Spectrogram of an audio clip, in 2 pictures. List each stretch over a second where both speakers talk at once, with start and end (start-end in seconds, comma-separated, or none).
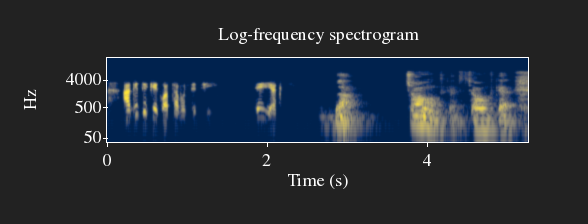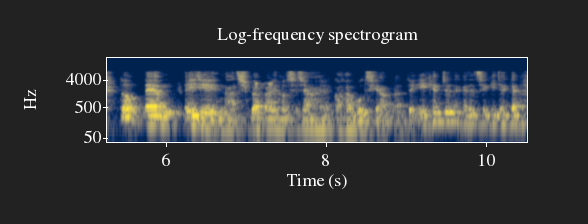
none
